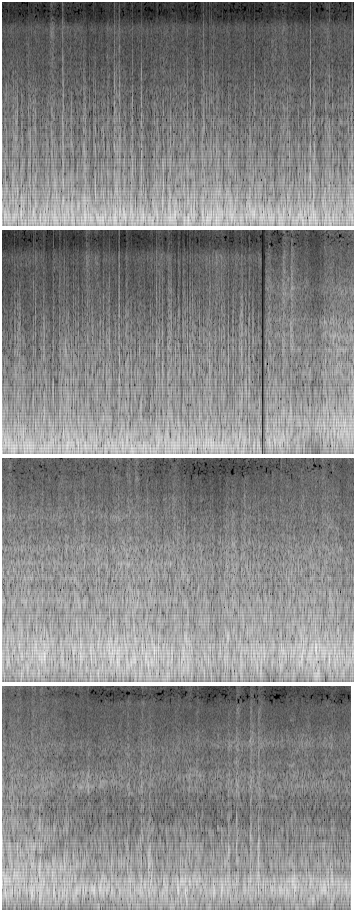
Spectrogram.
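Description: Pakistan Railways passenger express train running at speed, heard from aboard: a steady rumble and clatter of the coaches' wheels on the rails. There is a brief dip about twelve seconds in, and after it the running noise sits higher and rises a little.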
